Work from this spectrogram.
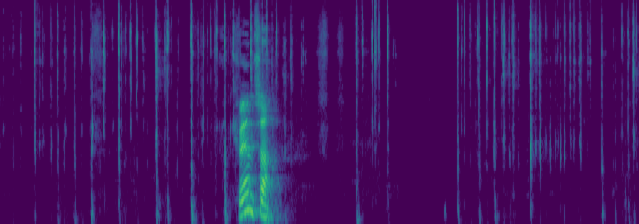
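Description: Rapid clicking keystrokes on a computer keyboard while working in Maple software, close and crisp, with a short spoken phrase in Danish in the middle and a brief pause before the typing resumes.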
